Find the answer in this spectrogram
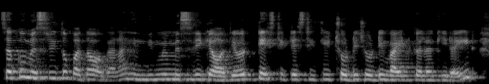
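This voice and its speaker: A young Indian woman teaching French in a relaxed online lesson that mixes Hindi and English, with drawn-out explanations, tag questions and frequent laughs. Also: on the high side, reverberant.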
